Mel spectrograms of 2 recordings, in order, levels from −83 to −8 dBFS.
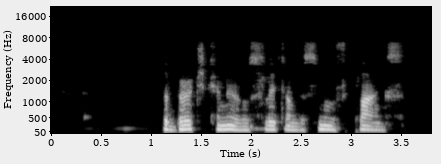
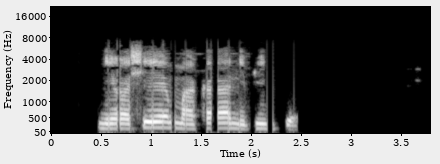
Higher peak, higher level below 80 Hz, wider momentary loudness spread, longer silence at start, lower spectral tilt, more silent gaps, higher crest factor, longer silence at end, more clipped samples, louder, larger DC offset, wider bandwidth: second, -6 dBFS vs 0 dBFS; second, -62 dBFS vs -52 dBFS; second, 8 LU vs 14 LU; first, 1.15 s vs 0.5 s; first, -8 dB/octave vs -5 dB/octave; neither; about the same, 20 dB vs 16 dB; second, 0.3 s vs 1.3 s; neither; second, -24 LUFS vs -14 LUFS; neither; about the same, 7 kHz vs 7.6 kHz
